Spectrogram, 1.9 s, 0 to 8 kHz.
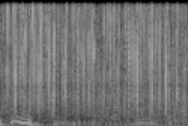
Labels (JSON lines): {"label": "biophony, cascading saw", "recorder": "SoundTrap 600 or HydroMoth"}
